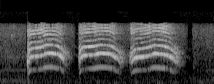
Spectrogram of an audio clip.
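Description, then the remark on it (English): A woman's voice imitates a peacock call, giving three loud, harsh, wailing cries of similar length in quick succession, each rising and then falling in pitch. “I'm, I'm, guessing she learned this or recorded this in quarantine with her significant other, but she could do a bunch of impressions of pretty much any animal in a zoo.”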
